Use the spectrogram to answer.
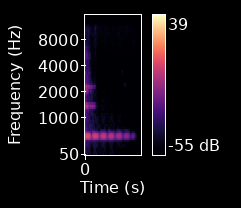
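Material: Fired clay.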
